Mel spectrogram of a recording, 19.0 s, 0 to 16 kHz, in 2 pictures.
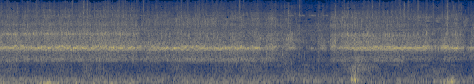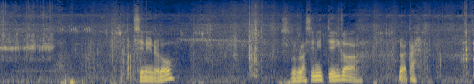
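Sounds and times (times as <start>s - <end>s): fishing reel knocks: 0.0s - 10.6s, 14.4s - 14.8s, 18.6s - 18.9s
frogs and insects calling: 0.0s - 18.9s.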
